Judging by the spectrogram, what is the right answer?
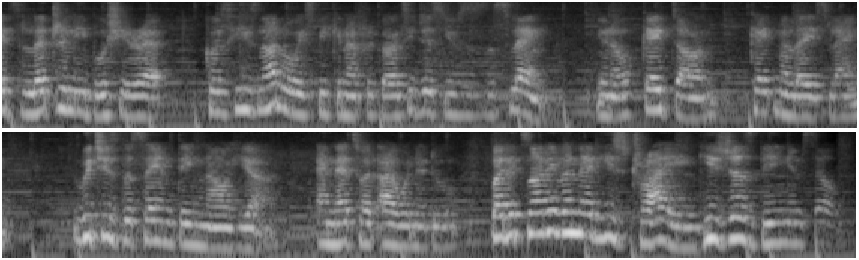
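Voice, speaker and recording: A young South African rap artist, a native English speaker, talks openly and emphatically in a casual interview, often adding "you know." Her voice is fairly low, at a moderate pace. The recording has a roomy echo with faint music behind.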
